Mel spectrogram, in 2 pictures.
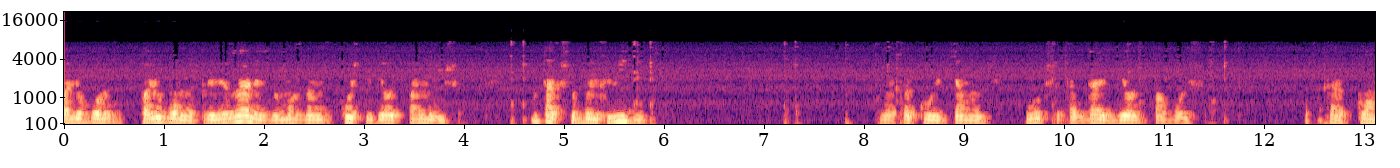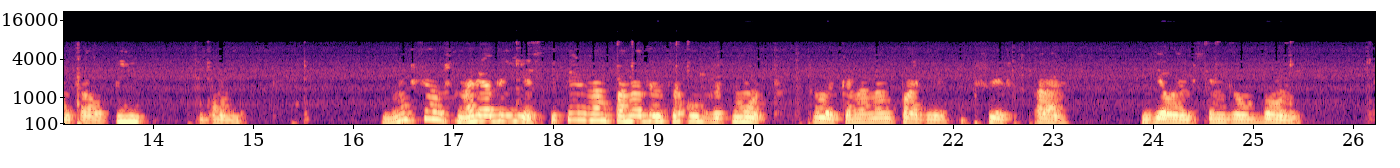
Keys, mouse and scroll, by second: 4.5-5.8 drag, 7.2 click, 7.9 shift+click, 9.9 click, 11.5 click, 13.1 ctrl+p, 15.5-17.6 middle drag, 18.7 click, 20.3 KP_3, 22.5 shift+a, 25.5 middle click.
